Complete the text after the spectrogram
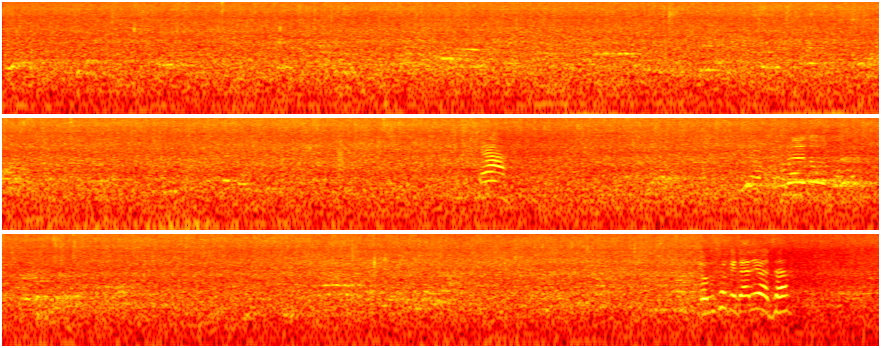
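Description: Heavy rain pours down and drums on a plastic canopy overhead.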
